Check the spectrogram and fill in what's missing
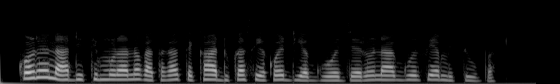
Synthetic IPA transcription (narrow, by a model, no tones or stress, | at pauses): koɾenaditimoɾanɔɣataɣatekadukasiakwɛdiaɡuɔd͡ʑɛɾonaɡuosjametuːba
